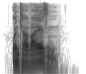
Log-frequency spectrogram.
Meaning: to teach
- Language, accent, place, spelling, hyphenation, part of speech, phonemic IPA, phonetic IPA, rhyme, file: German, Germany, Berlin, unterweisen, un‧ter‧wei‧sen, verb, /ˌʊntɐˈvaɪ̯zən/, [ˌʊntɐˈvaɪ̯zn̩], -aɪ̯zn̩, De-unterweisen.ogg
